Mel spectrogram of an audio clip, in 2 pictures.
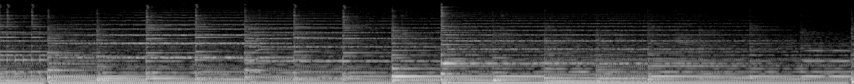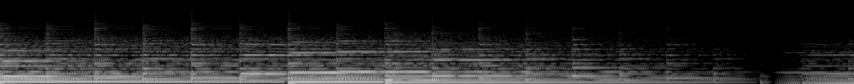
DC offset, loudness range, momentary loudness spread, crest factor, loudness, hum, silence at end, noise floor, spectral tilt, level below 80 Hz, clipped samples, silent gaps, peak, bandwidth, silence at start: under 0.1%; 10 LU; 15 LU; 18 dB; -21 LUFS; none; 0 s; -53 dBFS; -6.5 dB/octave; -26 dBFS; under 0.1%; none; -4 dBFS; 16 kHz; 0 s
